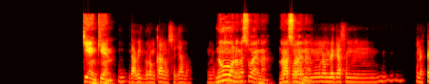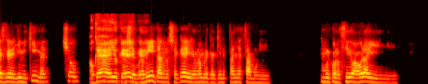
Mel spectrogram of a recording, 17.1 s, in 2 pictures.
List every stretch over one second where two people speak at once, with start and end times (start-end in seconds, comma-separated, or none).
none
